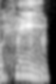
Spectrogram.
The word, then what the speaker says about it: haint: So Haints and the architecture of the dead. So I know we mentioned them a little bit before, but a haint is taken from the Appalachian pronunciation of haunt.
